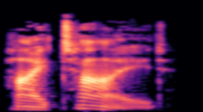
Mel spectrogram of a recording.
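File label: "high tide", English, British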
